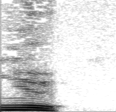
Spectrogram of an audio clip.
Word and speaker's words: gnu: And in the 60s, there was a few songs written about the GNU, because of the English dictionary says that GNU is supposed to be pronounced new.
